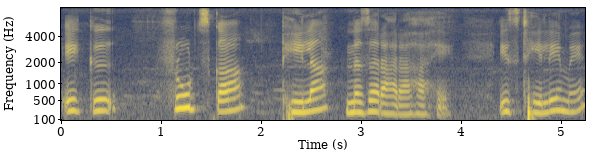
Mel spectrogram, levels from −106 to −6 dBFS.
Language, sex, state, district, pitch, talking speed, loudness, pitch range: Hindi, female, Madhya Pradesh, Dhar, 245 Hz, 125 wpm, -20 LUFS, 230-265 Hz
